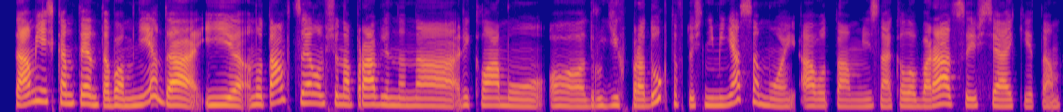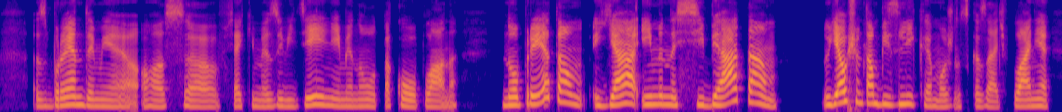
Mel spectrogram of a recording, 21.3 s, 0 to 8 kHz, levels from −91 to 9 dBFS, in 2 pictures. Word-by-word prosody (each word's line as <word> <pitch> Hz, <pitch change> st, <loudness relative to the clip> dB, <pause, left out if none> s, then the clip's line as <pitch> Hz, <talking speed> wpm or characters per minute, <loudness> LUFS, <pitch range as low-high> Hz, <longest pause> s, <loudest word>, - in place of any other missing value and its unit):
Там 235 Hz, -, +7 dB
есть 300 Hz, -1 st, +1 dB
контент 240 Hz, -5 st, +2 dB
обо 190 Hz, 0 st, +2 dB
мне, 205 Hz, -, 0 dB
да, 205 Hz, -, +6 dB
и, 205 Hz, -2 st, +2 dB
но 220 Hz, 0 st, -1 dB
там 260 Hz, +8 st, +3 dB
в -, -, -20 dB
целом 255 Hz, -2 st, 0 dB
всё 240 Hz, -, -6 dB
направлено 215 Hz, -2 st, +1 dB
на 190 Hz, -2 st, 0 dB
рекламу, 195 Hz, -4 st, -2 dB
э, 175 Hz, -2 st, -1 dB
других 190 Hz, +2 st, -6 dB
продуктов. 210 Hz, -, -2 dB
То -, -, -8 dB
есть 195 Hz, +2 st, -7 dB
не 200 Hz, -, -2 dB
меня 200 Hz, +6 st, 0 dB
самой, 195 Hz, -, -5 dB
а 180 Hz, +1 st, +1 dB
вот 180 Hz, 0 st, -7 dB
там, 170 Hz, -1 st, -4 dB
не 175 Hz, -, -8 dB
знаю, 170 Hz, -2 st, -4 dB
коллаборации 185 Hz, +4 st, +2 dB
всякие 175 Hz, -3 st, -3 dB
там 80 Hz, -, -8 dB, 0.3 s
с 175 Hz, 0 st, -7 dB
брендами, 175 Hz, -4 st, -1 dB
э, -, -, -7 dB
с, -, -, -7 dB
э, 160 Hz, -3 st, -3 dB
всякими 170 Hz, 0 st, -7 dB
заведениями. 180 Hz, +1 st, -2 dB
Ну 175 Hz, +1 st, -6 dB
вот 165 Hz, -, -10 dB
такого 170 Hz, -4 st, -3 dB
плана. 170 Hz, +5 st, -3 dB, 0.4 s
Но 205 Hz, +1 st, +3 dB
при 225 Hz, +2 st, +3 dB
этом 215 Hz, +1 st, +2 dB
я 215 Hz, +6 st, +5 dB
именно 220 Hz, -1 st, 0 dB
себя 210 Hz, -, +3 dB
там 255 Hz, -, +1 dB, 0.4 s
Ну, 215 Hz, -, 0 dB
я, 245 Hz, -, +7 dB
в -, -, +9 dB
общем, 290 Hz, -3 st, -2 dB
там 245 Hz, -2 st, +2 dB
безликая, 225 Hz, -4 st, -3 dB
можно 165 Hz, +1 st, -8 dB
сказать, 160 Hz, -3 st, -7 dB
в -, -, -47 dB
плане, 175 Hz, 0 st, +1 dB
195 Hz, 165 wpm, -21 LUFS, 175-220 Hz, 0.4 s, в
